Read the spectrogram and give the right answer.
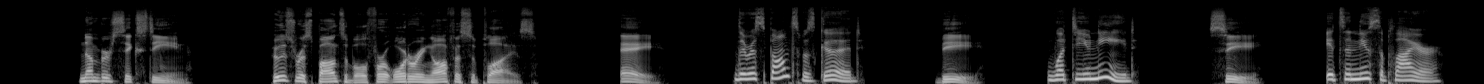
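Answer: B: What do you need?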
